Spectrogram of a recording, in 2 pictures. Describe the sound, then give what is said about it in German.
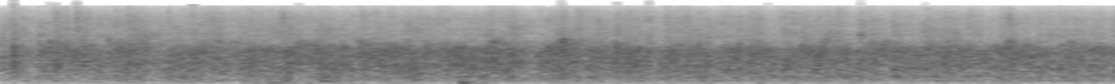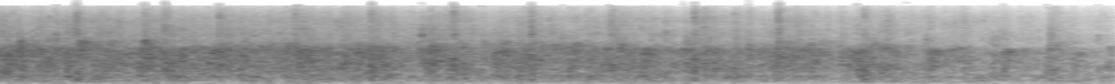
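Sustained audience applause for a performer on a stage, a dense, steady wash of many hands clapping at full strength for about eleven seconds, easing slightly toward the end, with no voices over it. “Danke dir vielmals, das ist dein Applaus,”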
